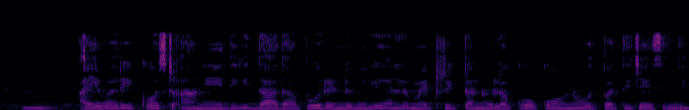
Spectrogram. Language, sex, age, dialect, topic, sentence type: Telugu, female, 25-30, Central/Coastal, agriculture, statement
